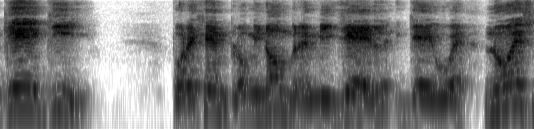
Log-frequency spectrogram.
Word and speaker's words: Miguel: Recordemos también que la GUE y la GUI se pronuncian GUI. Por ejemplo, mi nombre, Miguel, GUE, no es Miguel, es Miguel.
